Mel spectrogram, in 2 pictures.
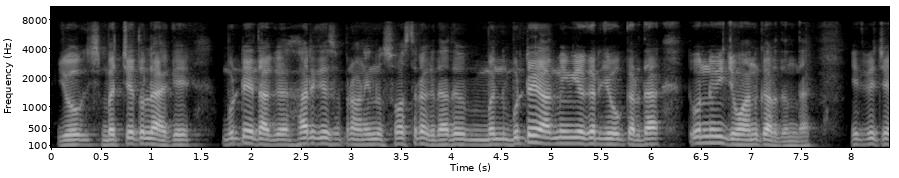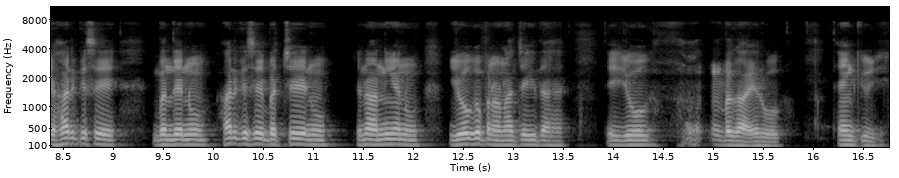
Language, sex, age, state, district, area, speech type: Punjabi, male, 45-60, Punjab, Amritsar, urban, spontaneous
